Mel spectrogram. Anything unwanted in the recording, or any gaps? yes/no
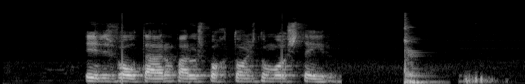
yes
